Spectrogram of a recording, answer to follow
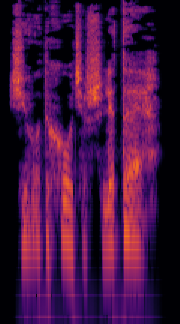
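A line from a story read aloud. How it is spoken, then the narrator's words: Demanding growl. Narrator (Russian): требовательно прорычал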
